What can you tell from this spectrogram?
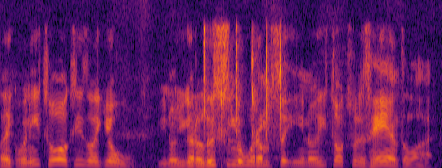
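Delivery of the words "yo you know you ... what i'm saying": put-on New York Italian accent, man's voice. Describing how Taz talks like a real Italian father: Taz impression. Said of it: "that's a real Italian father. Like, ... he's like".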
